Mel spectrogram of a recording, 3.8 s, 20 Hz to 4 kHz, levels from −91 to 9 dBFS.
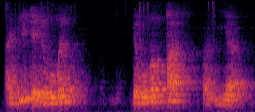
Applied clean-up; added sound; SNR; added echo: neural separator model SepFormer DNS4.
